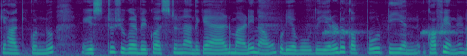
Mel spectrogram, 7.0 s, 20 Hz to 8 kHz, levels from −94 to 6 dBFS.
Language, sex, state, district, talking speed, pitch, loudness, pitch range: Kannada, female, Karnataka, Belgaum, 145 wpm, 205 Hz, -42 LUFS, 190-220 Hz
